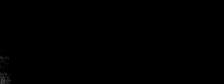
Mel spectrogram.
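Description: Silence: the preceding sound fades out just after the start, then the soundtrack is completely silent.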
